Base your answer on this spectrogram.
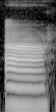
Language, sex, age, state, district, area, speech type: Tamil, male, 30-45, Tamil Nadu, Namakkal, rural, spontaneous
